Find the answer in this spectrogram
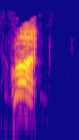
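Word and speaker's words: Laughton: Lawton, Duffy. L-A-F-F-T-O-N. Yeah, Lawton. That's how the English spell it. Yeah, you know, like the London Times is pronounced the Thames.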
